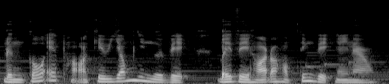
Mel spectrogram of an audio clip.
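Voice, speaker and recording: A man's voice: mid-range voice, lively intonation, fast talker, dull audio, soft background music. A man from Vietnam teaching English pronunciation in a casual spoken lesson, talking straight to his viewers and explaining with examples. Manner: friendly, explaining with examples, addresses viewers directly.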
